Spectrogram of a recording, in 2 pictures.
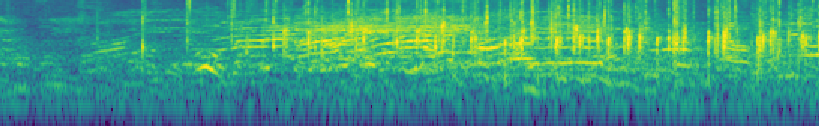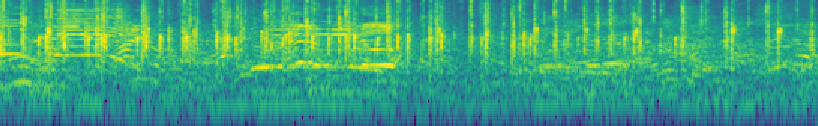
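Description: Spectators close by shout and cheer excitedly, outdoors.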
